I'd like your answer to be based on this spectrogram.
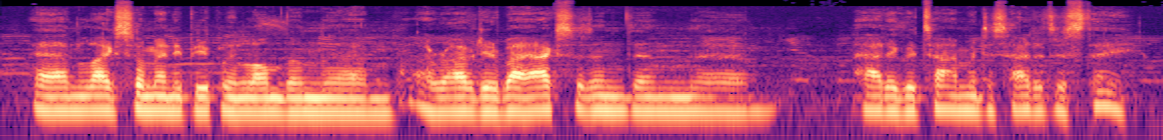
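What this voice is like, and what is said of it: Belgian accent, not native English. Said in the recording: “you're not Spanish, I can tell from your accent ... I'm not from England, I'm actually from Belgium”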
